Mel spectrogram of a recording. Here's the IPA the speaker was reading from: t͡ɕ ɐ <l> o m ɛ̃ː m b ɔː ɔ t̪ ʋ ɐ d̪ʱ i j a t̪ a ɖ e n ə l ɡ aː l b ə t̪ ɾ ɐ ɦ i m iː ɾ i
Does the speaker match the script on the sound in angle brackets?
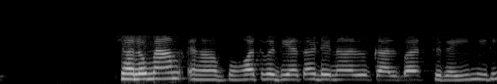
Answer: yes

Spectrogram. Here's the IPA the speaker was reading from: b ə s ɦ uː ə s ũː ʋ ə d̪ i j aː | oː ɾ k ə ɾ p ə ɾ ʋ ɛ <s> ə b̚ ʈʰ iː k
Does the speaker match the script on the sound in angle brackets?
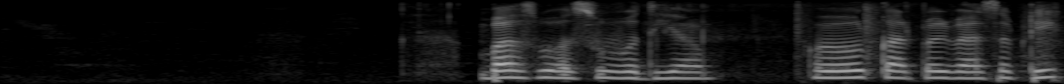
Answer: yes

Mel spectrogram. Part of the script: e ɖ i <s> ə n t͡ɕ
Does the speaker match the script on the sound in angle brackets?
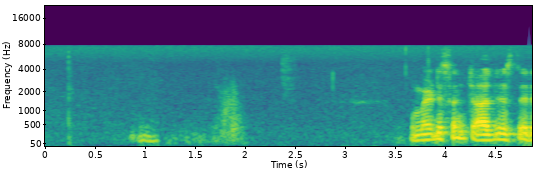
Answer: yes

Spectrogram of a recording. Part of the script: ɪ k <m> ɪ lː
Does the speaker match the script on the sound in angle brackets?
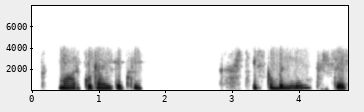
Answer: no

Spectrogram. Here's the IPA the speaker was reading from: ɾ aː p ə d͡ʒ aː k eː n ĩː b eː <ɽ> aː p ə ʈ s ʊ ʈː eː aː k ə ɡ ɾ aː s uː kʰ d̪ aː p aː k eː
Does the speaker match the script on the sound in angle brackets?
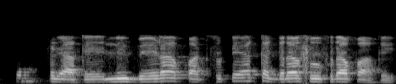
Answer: yes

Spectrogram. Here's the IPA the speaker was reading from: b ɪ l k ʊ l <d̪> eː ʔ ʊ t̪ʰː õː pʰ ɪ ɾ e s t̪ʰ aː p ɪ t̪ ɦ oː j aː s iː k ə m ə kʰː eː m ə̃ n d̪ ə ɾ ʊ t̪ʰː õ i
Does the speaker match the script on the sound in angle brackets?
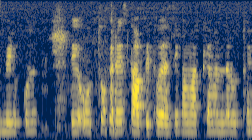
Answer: no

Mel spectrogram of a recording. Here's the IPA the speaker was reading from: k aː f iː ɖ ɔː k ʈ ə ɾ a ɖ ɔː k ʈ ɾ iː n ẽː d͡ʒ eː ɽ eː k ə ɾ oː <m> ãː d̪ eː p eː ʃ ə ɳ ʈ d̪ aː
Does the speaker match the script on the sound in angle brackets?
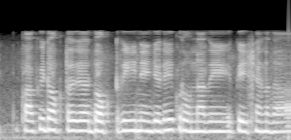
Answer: no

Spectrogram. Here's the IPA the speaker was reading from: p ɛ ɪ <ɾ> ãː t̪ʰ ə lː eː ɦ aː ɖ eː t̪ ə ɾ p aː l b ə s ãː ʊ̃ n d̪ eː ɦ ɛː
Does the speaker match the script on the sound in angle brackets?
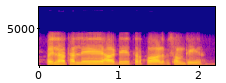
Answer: no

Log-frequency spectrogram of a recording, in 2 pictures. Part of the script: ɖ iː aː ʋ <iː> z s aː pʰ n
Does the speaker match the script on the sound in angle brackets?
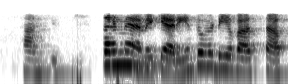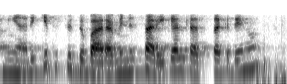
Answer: no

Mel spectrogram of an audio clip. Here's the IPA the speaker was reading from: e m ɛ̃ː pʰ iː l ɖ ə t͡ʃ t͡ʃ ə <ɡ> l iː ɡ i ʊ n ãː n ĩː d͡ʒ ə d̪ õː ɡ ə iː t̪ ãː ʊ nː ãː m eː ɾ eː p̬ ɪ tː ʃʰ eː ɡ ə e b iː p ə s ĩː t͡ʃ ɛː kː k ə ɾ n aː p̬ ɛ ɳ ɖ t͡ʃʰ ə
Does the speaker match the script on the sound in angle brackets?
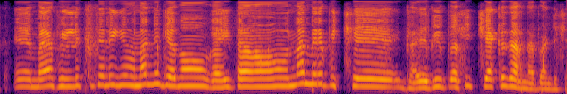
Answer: no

